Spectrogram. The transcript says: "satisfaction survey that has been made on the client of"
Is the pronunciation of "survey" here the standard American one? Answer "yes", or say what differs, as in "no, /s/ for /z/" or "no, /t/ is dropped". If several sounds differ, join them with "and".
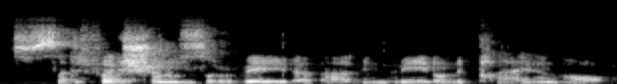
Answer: yes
